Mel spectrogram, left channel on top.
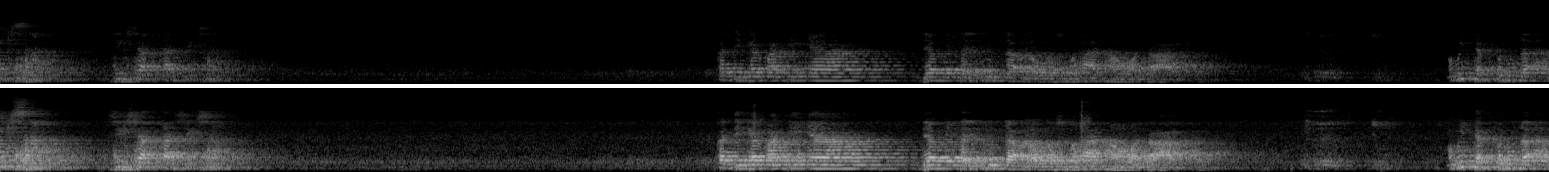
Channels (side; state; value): left; quieter; 14.1 dB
